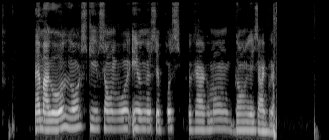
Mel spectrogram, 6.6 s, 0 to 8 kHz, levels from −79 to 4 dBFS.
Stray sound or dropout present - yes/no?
no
